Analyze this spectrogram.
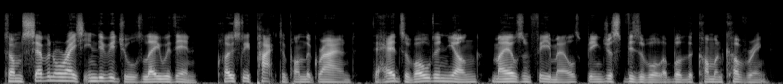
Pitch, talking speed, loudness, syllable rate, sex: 125 Hz, 215 wpm, -21 LUFS, 6.4 syllables/s, male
